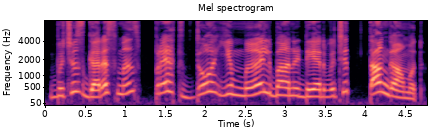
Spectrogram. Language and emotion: Kashmiri, disgusted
